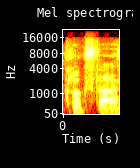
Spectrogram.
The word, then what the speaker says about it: Klokstad: Island and Moldi and my last name is Norwegian and speaking to a few cousins um it's pronounced Cookstar.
